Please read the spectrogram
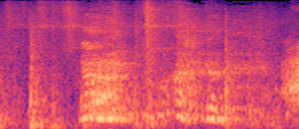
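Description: A person's voice in several short bursts, with no clear words.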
